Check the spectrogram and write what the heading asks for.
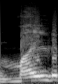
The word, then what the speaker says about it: mild: MILD, इसको मिल्ड नहीं माइल्ड पढ़ेंगे।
